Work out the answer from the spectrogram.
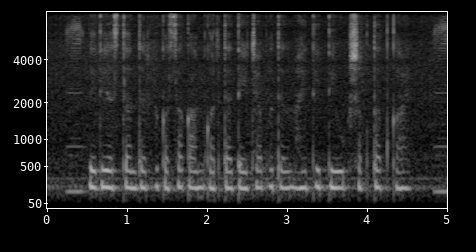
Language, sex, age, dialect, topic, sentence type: Marathi, female, 25-30, Southern Konkan, banking, question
